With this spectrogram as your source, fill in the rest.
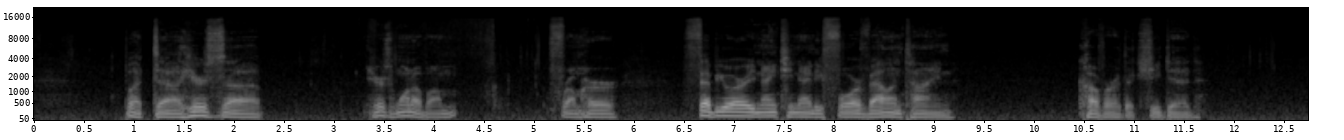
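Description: A man talks calmly and closely.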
